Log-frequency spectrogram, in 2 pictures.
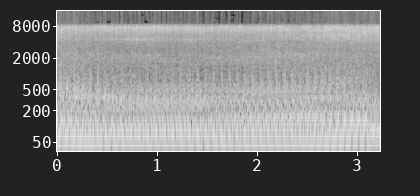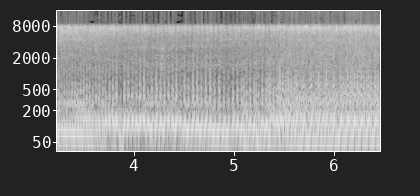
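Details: Vectra V6: loud drone with an uneven, stumbling pulse. Engine misfire, possibly from fueling or no air intake; the engine looks likely to come out again for a full recondition.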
